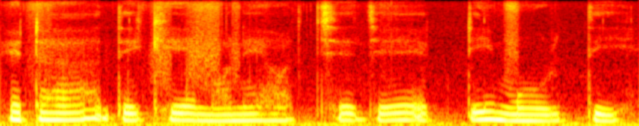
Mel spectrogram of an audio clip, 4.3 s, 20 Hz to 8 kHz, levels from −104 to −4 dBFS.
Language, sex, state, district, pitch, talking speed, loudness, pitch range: Bengali, male, West Bengal, Alipurduar, 160 Hz, 100 wpm, -14 LUFS, 155-175 Hz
